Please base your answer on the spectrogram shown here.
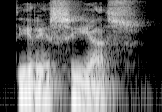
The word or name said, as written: TIRESIAS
